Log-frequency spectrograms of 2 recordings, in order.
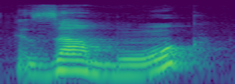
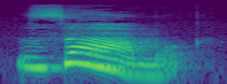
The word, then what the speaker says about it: замок: малюнку замок і замок ці слова мають однакові звуки але вимовляються по-різному давайте вимовимо слово по складам перше слово замок скільки складів у цьому слові так два склада який склад ми говоримо голосніше другий вірно наступне слово замок скільки складів у цьому слові також два який вимовляється голо ніше Перший чи другий у цьому слові перший склад вимовляється голосніше склад який вимовляють голосніше називають наголошеним складом уважно розгляньте малюнок що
